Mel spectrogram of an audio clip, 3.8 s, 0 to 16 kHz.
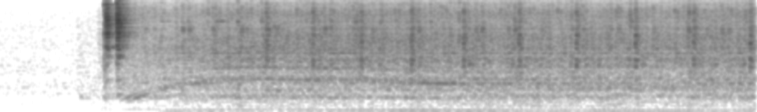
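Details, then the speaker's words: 1955 Viking Type 21 (Class 20, 1.5 A) sewing machine sewing in slow gear via bobbin-winding gear reduction: sharp start, then even steady whir with soft regular ticking, sounding held back; normal slow-gear running. "listen for that uh the the machine will sound like it's being held back and it is uh because of a gear reduction that happens in the bobbin winding assembly"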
